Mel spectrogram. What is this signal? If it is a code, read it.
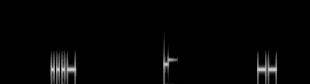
Morse code, heard as a keyed tone, about 42 wpm, 700 Hz. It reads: V M
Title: Single Letters 45wpm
